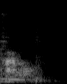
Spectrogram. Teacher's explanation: I'm from the Midwest, so just a couple of schwa sounds.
